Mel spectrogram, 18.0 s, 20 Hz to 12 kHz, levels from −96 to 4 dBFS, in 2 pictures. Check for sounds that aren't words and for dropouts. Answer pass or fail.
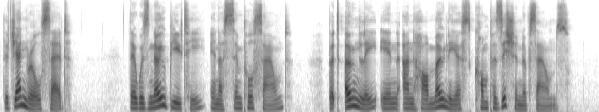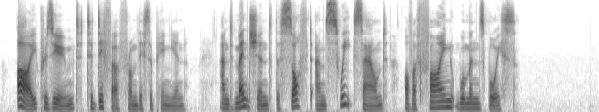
pass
